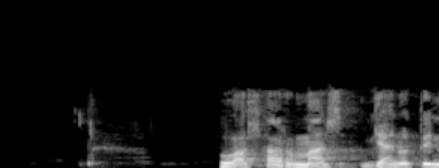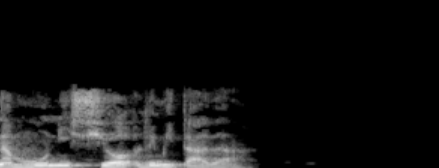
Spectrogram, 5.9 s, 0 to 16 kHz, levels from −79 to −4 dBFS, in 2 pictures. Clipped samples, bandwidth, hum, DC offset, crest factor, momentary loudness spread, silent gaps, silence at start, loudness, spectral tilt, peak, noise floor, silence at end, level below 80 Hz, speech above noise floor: under 0.1%; 7.8 kHz; none; under 0.1%; 16 dB; 10 LU; none; 0.6 s; -16 LUFS; -5 dB/octave; -2 dBFS; -88 dBFS; 1.3 s; -60 dBFS; 73 dB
